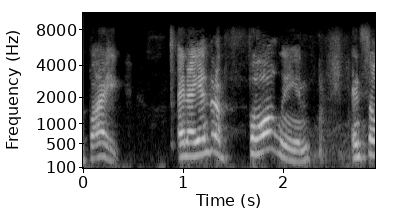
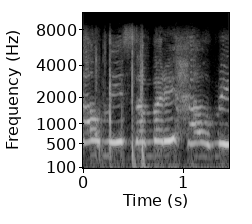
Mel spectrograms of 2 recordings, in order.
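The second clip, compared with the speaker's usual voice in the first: high, fast panicky plea; hammed-up high distress cry; damsel in distress; 11 semitones higher, faster than usual. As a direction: squeal it like a helpless damsel. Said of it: "this damsel in distress".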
